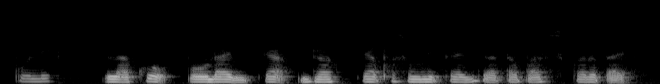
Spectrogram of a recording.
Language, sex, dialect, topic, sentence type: Marathi, male, Northern Konkan, banking, statement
